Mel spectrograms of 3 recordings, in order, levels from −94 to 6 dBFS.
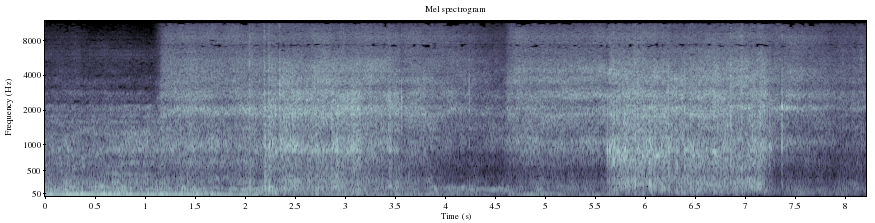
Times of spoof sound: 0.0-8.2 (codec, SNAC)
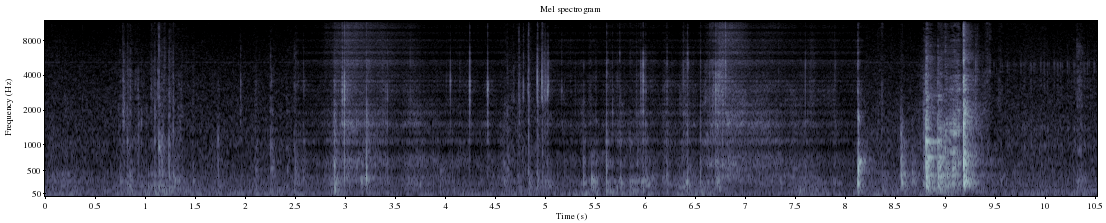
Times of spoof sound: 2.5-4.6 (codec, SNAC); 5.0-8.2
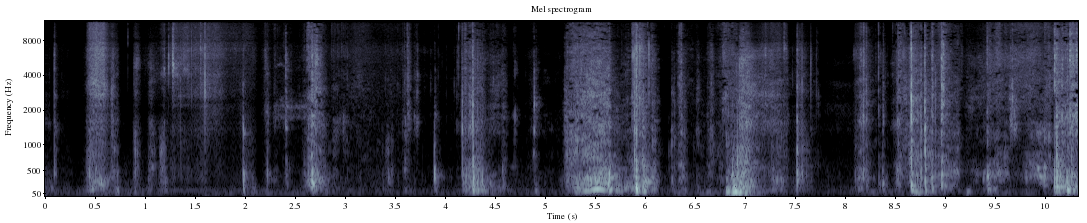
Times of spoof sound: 0.0-2.3 (codec, SNAC); 7.0-8.2

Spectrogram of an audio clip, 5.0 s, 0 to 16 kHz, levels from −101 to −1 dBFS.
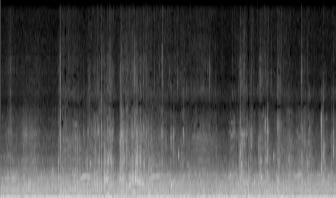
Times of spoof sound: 0.0-0.9 (codec, SNAC)

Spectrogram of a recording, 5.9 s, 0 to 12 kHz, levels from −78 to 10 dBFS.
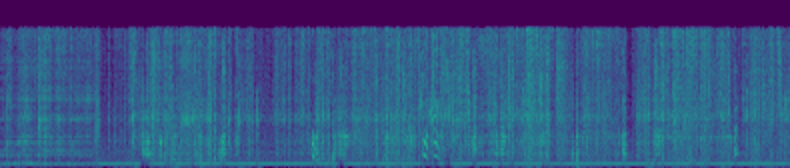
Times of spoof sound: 0.0-0.7 (codec, SNAC)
